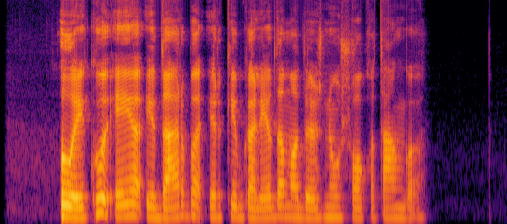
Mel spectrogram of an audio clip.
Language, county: Lithuanian, Šiauliai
